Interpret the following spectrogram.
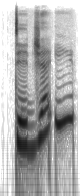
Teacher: The did you becomes didja.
